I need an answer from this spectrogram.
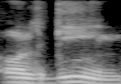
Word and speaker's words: Holguin: story but it's pronounced olguin so the H is silent gein gein see ya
